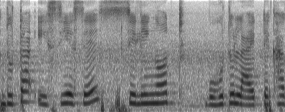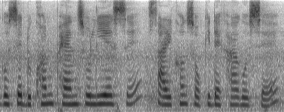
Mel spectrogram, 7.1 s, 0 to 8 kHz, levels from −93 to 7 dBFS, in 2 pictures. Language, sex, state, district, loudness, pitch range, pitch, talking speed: Assamese, female, Assam, Kamrup Metropolitan, -14 LUFS, 215-240 Hz, 225 Hz, 135 wpm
